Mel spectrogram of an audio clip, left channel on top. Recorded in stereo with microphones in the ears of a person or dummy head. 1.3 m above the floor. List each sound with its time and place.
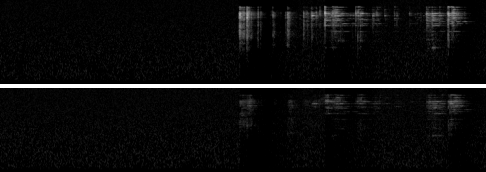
2.4 s keys jangling: 70° left (ahead or behind), 0.5 m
